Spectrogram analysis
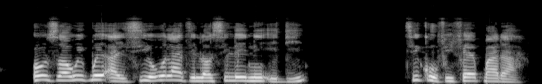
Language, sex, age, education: Yoruba, male, 30-45, tertiary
